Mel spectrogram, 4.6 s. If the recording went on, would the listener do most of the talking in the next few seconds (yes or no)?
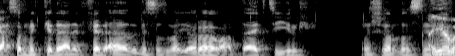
yes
